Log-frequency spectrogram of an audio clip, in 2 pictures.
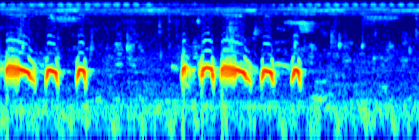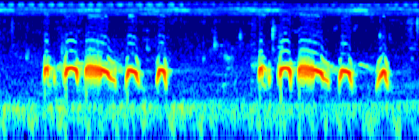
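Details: Spotted dove repeating its cooing phrase four times, each a quick run of five or six soft, hollow notes with one longer slurred coo, phrases spaced about three to four seconds apart.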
